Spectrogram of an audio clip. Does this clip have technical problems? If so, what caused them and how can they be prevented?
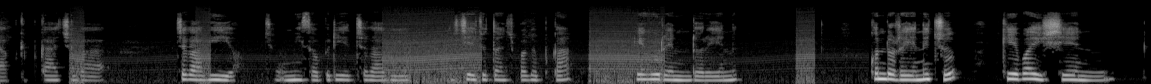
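Yes. Computer activity noise runs from 0.69 to 8.69 s, starting just after "ab kipkaa" and ending before "ko ndorenik". It is a buzzing, chirping layer pulsing at around 100 times a second, roughly 20 dB below the speech. The computer's changing processor, graphics or mouse load shifts the ground that the audio circuit shares, so the noise follows the machine, not the speech. To prevent it, use an external USB or isolated audio interface, or a ground-loop isolator.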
